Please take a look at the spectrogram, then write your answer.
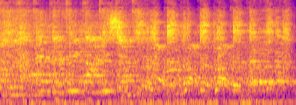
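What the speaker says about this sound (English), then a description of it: "tens of thousands of fans were in high spirits within the main stadium of Kai Tak Sports Park" Tens of thousands of fans fill the main stadium of Kai Tak Sports Park, a loud, steady roar of crowd noise with chanting and cheering swelling throughout.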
